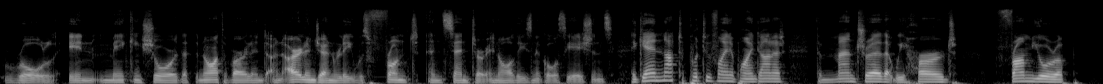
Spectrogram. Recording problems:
none

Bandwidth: 13.5 kHz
